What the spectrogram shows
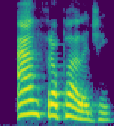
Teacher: you have po as the strongest syllable in the word. That's why it has a primary stress.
